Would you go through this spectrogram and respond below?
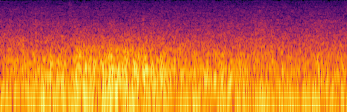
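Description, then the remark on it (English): A low, rolling rumble of thunder blends with the steady hiss of rain falling on a window, all fairly soft and continuous, with no voices. “Listening to the rain on the window. Listening to the thunder.”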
